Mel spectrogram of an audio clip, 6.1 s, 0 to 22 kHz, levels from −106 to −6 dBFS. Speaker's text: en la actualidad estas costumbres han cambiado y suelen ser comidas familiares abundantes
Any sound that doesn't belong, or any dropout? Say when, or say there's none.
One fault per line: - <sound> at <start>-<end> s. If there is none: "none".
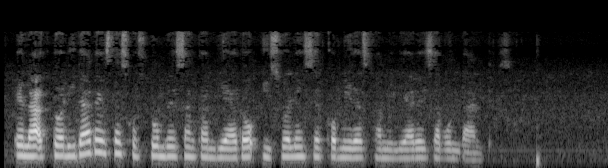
none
